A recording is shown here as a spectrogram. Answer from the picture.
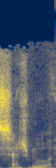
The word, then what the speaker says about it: Satchmo: Donc c'est une bande dessinée de Léo Hetz aux éditions Jungle Ramdam, Satchmo. – Satchmo. – Alors, ça, j'avais dit, j'arrivais pas à le prononcer. – Satchmo. – Voilà, Satchmo.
